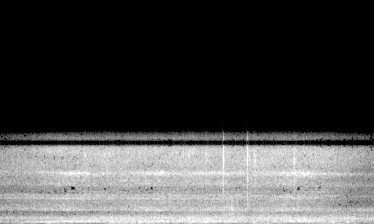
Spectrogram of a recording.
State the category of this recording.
Soundscapes > Urban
